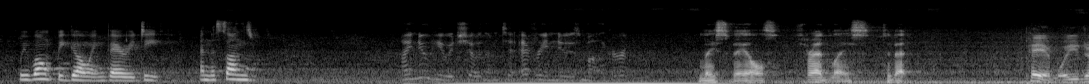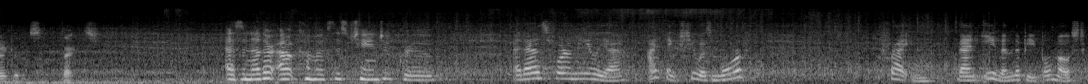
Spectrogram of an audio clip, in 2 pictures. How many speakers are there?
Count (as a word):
six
